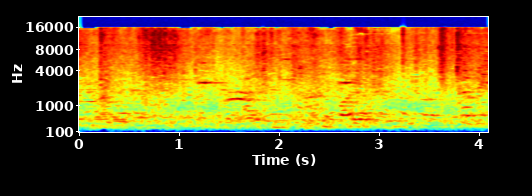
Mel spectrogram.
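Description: Indistinct chatter of several voices in a busy shop, with steady background bustle and no single clear word or event standing out.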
